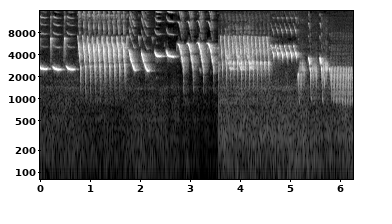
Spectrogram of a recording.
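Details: Canary song used as a master recording for training other canaries to sing, a fast, dense run of high trills, rapid repeated chips and sweeping whistles, ending on a long buzzy roll.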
